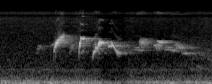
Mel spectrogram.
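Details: Red-whiskered bulbul delivering a lively, clear phrase of quick whistled notes, rising then sliding down, followed by a softer trailing warble, with a faint low hum behind.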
